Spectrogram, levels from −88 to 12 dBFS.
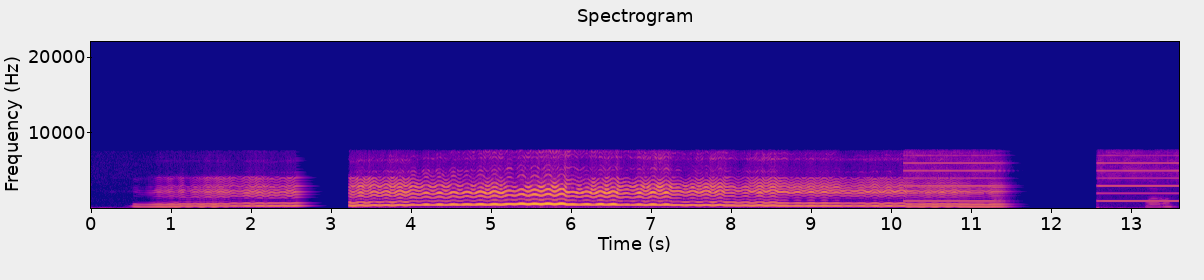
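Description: At 2.56 s the stream most likely lost its packets in a long network dropout, and the receiver stretched the last music into a buzz that fades to about 0.4 s of silence. The music resumes at 3.23 s with roughly 0.66 s missing.

From 10.15 s to the end, USB whine appears. Current drawn in the bus's 1 ms frames leaks into the audio ground or supply, adding a fixed 1 kHz tone and its harmonics. The 3 kHz harmonic is loudest, sitting around 20 dB below the music.

A second dropout runs from 11.29 s to 12.58 s. The concealment again fades into nearly a second of silence, and about 1.28 s of music is gone when playback returns, with the whine continuing throughout. Nothing above 8 kHz comes through, as expected from the G.722 call codec.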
